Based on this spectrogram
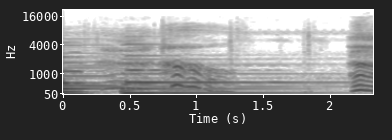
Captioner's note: sighs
